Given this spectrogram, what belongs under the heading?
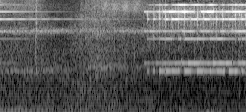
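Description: A telephone bell rings in a Tamil comedy movie scene, a steady electronic trill that grows brighter and more layered partway through, heard alone over a low background hum.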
